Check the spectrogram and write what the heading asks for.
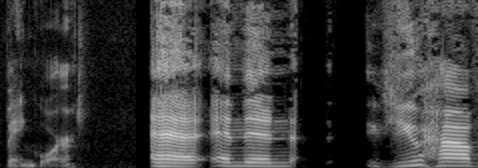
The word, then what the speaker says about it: Bangor: uh correct me if I say it wrong Bangor yes absolutely so what I'm finding is they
